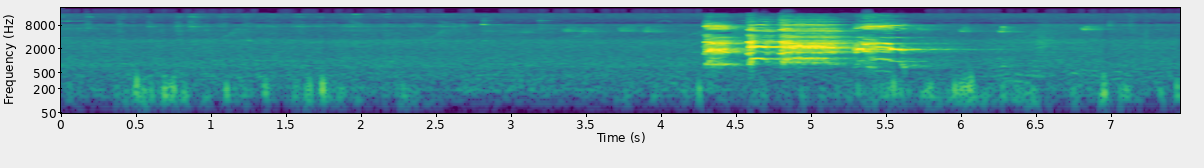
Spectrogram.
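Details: A single strident crow from a Red junglefowl, harsh and clipped, about one and a half seconds long. Faint low knocks and rustles can be heard before and after.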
